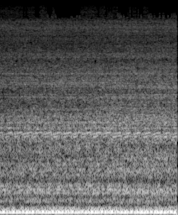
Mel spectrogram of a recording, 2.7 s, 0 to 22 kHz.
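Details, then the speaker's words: 1999 Chevy Express 3500 van after wires were soldered to cure a no-start, not yet fully warm; deep steady idle with a slight uneven wobble, engine feels shaky, timing still to be checked; rough idle. "joven mi gente ahí está para el motor se siente tembloroso voy a checar el tiempo pero tengo que dejar que caliente bien"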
